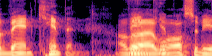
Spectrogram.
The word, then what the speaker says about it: Kempen: So I I think that's his replacement as it comes for how do you say Van what's his second I think it's uh Van Kempen although I will also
